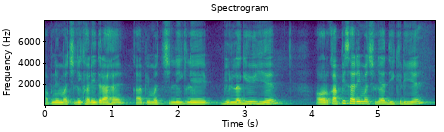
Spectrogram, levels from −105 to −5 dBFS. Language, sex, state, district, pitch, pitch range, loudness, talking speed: Hindi, male, Maharashtra, Gondia, 155 Hz, 150-165 Hz, -16 LUFS, 215 wpm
